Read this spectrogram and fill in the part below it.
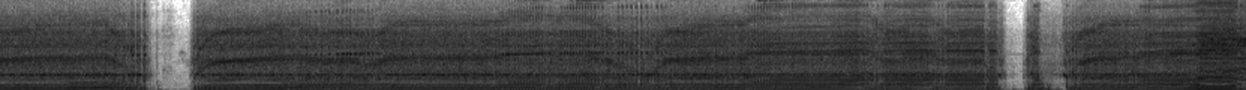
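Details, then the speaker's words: Modified Nova nitro RC engine, cold during warm-up, deliberately tuned rich before leaning out: high buzzing note that burbles and wavers with uneven revs and blips; running rich and not yet warmed up. "running really rich me to get her warmed up you can hear it sounding running rich never gets warmed up"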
